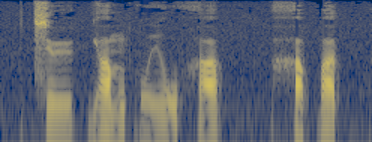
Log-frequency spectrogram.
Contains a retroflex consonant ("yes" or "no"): no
